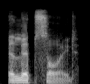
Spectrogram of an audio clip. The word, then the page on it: ellipsoid: British English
